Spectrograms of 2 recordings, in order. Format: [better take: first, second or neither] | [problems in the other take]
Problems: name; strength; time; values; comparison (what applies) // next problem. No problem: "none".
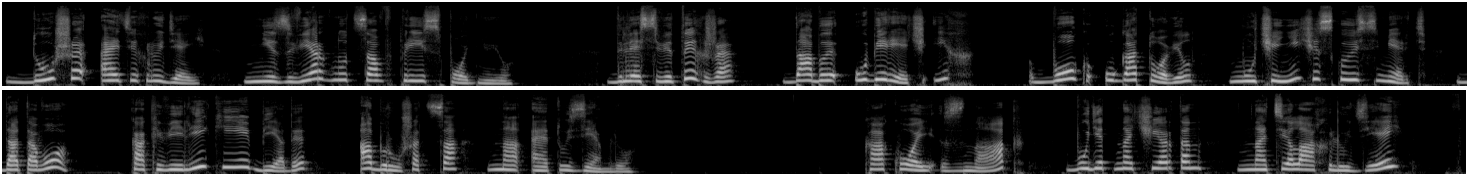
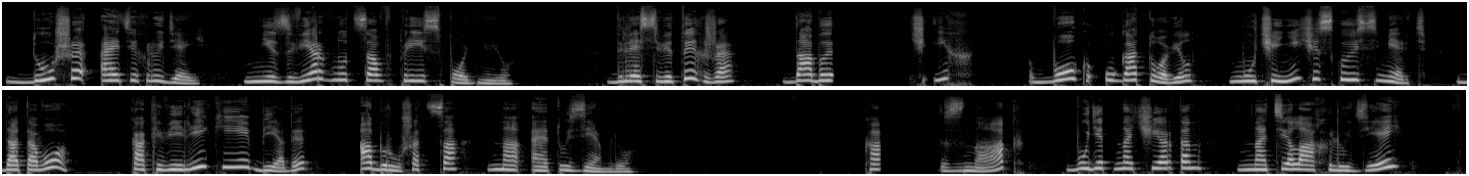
first | audio cutting out; at 8.5 s for 0.5 s and at 23 s for 0.5 s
